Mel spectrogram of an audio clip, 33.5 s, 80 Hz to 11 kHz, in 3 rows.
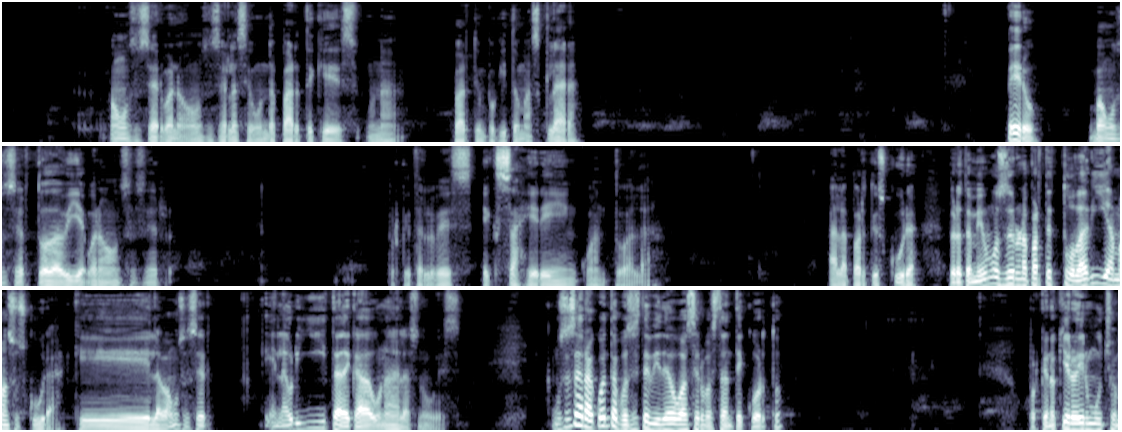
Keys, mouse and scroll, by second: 1.7-2.9 drag, 3.7-7.8 drag, 8.3-11.5 drag, 12.8-14.1 drag, 14.9-20.4 drag, 20.8-29.3 drag, 29.9-32.7 drag.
